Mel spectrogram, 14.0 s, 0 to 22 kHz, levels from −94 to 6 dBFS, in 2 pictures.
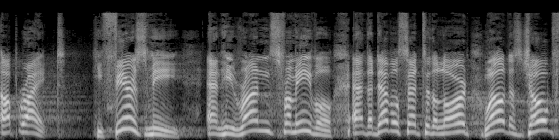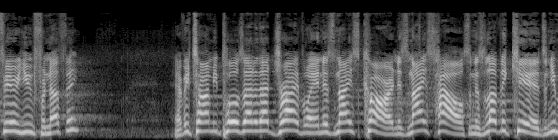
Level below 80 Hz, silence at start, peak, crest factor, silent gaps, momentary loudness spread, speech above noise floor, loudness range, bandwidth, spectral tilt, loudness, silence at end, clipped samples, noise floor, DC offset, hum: -66 dBFS; 0 s; 0 dBFS; 18 dB; none; 9 LU; 39 dB; 3 LU; 16 kHz; -3.5 dB/octave; -16 LUFS; 0 s; under 0.1%; -55 dBFS; under 0.1%; none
